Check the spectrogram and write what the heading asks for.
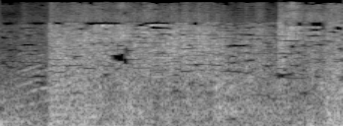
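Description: Film sound effect of a red box being smashed to pieces, a loud shattering crash with a clatter of flying debris that starts a moment in and lasts about a second and a half.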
